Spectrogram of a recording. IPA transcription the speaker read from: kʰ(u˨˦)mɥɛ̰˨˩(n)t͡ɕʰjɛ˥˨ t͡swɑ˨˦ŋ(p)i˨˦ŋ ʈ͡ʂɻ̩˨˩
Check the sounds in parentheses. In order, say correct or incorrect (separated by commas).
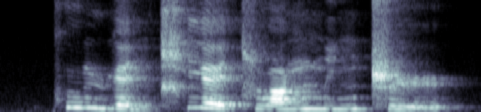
incorrect, correct, incorrect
